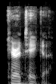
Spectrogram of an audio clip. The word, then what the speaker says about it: Karateka: up to Jordan and Jordan pronounces it and I might get this wrong but he pronounces it keratea ca is one of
